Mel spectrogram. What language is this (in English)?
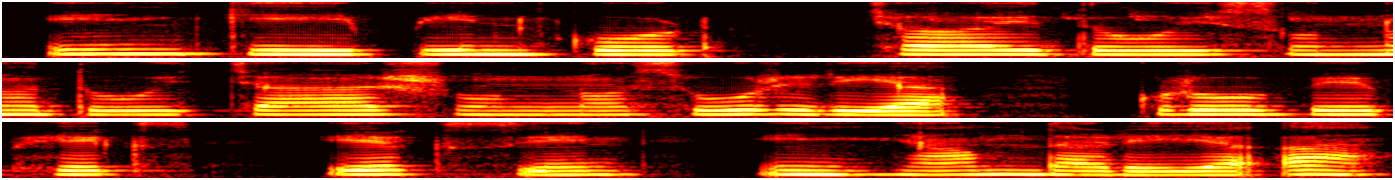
Santali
